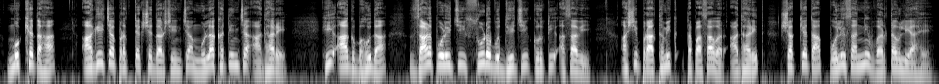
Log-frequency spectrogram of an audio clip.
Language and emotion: Marathi, neutral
